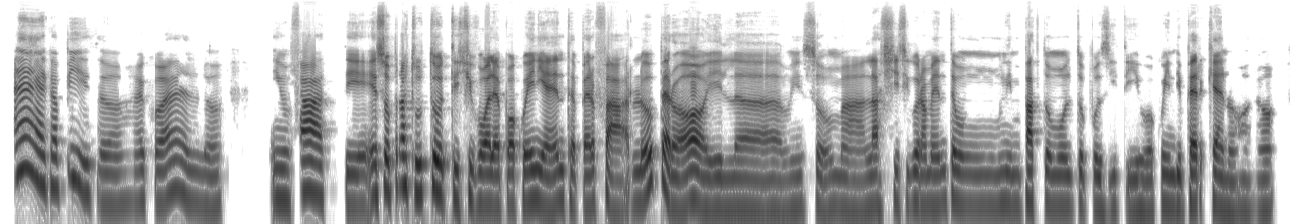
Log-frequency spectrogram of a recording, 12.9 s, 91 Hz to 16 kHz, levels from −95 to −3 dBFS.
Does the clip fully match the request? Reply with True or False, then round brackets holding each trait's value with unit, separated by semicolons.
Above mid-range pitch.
False (145 Hz)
